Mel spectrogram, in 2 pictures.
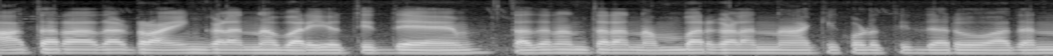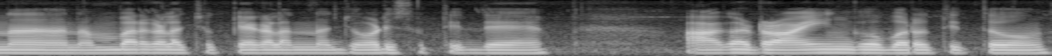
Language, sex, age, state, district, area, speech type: Kannada, male, 45-60, Karnataka, Bangalore Rural, rural, spontaneous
